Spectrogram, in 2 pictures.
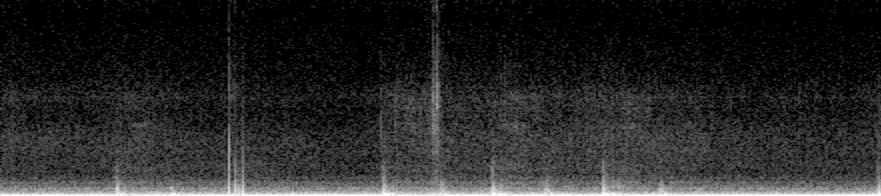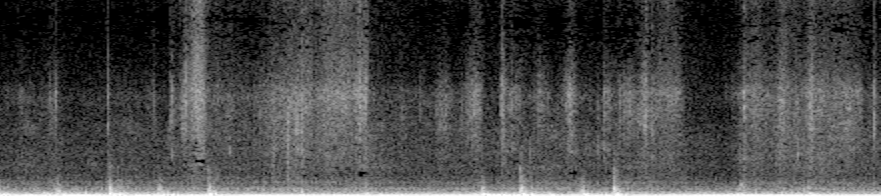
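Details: Steering column play: irregular dull clunks each time the wheel is rocked back and forth, traced by the mechanic to the upper steering shaft universal joint, found broken and worn.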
